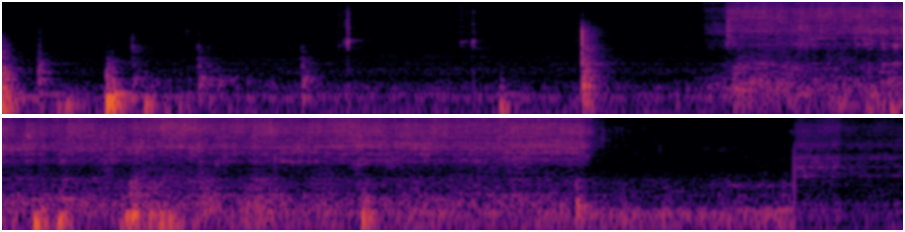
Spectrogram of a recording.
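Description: Peeled sweet potatoes rinsed under a running kitchen tap: a few scattered clicks and knocks, then a steady rushing stream of water for about six seconds before it cuts off, with a final clunk.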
